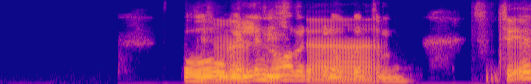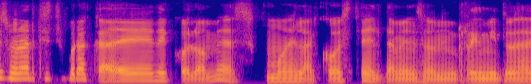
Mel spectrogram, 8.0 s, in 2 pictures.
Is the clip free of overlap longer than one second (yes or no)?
no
